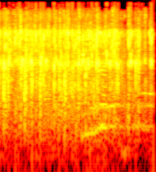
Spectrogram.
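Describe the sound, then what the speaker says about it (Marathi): A crowd at a Bhagavad Gita installation gathering claps loudly in a dense, continuous burst of applause while a voice speaks over it. "तर त्यांच्यासाठी जोरदार टाळ्या"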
